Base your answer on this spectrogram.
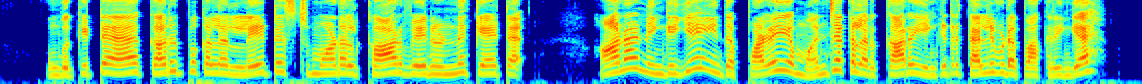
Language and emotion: Tamil, angry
